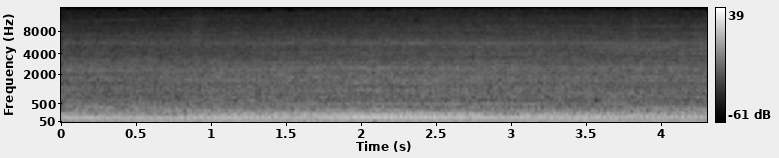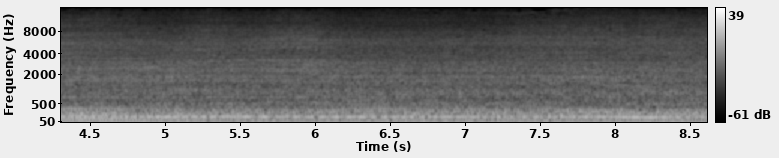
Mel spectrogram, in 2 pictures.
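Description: Engine of an off-road safari vehicle running steadily as it drives along a dirt jungle track, its note shifting slightly in pitch a few seconds in.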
